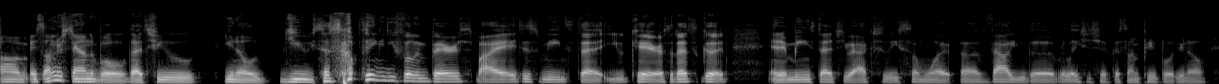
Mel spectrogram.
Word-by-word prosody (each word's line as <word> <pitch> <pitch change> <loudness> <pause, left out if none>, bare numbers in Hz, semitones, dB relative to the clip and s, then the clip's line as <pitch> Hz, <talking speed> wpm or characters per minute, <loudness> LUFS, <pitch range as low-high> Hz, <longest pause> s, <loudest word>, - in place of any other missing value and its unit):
Um, 115 -2 0
it's 120 - 0
understandable 125 - +4
that 100 +3 +1
you, 105 -2 +1 0.2
you 115 0 +2
know, 100 -3 +2
you 120 +1 +3
said 145 +7 +2
something 230 - +4
and 190 -1 -5
you 180 - -4
feel 160 -1 +4
embarrassed 130 -2 +1
by 110 - +1
it, 110 0 +2
it 110 - -9
just 125 +1 -7
means 115 -2 -7
that 110 -2 0
you 115 - -9
care, 120 -1 +2
so 110 +3 -8
that's 125 +1 +3
good. - - +1 0.4
And 110 - +1
it 105 - 0
means 115 +1 -3
that 110 -2 -2
you - - -4
actually 105 -2 -6
somewhat, 105 -2 -7
uh, 100 -1 -7
value 105 +1 -5
the 100 0 -3
relationship, 100 +1 -9
'cause - - -11
some 105 -1 -11
people, 95 -3 -10
you 100 - -11
know, 95 0 -12
110 Hz, 200 wpm, -24 LUFS, 105-125 Hz, 0.4 s, understandable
